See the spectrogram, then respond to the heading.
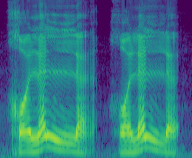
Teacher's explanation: So bacaan asal tanwin adalah lan. Tidak lagi dibunyikan nun lan kerana dimasukkan ke dalam huruf lam. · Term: idgham bila ghunnah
